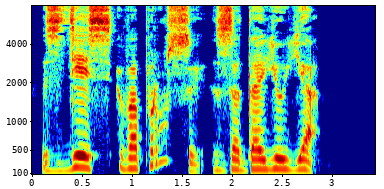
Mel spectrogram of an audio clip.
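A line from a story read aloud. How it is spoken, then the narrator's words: Crisp, clipped. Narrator (Russian): отчеканил Гудронов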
